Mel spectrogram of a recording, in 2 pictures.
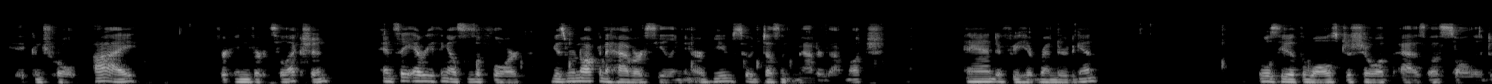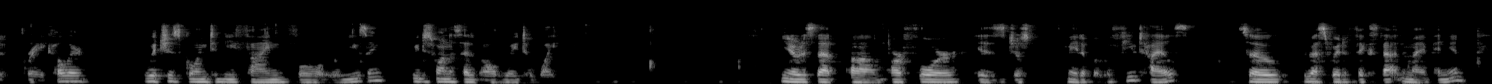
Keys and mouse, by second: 1.6 ctrl+i, 7.6-9.4 middle drag, 9.4 Tab, 16.9 click, 19.1-21.4 drag, 22.9 click, 26.5 Tab, 28.2 z.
